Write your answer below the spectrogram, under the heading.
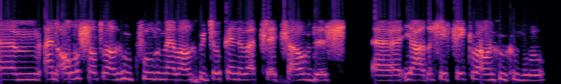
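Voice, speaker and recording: A woman's fairly high voice, monotone and flat, at a moderate pace. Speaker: junior athlete. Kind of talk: interview. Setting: phone call.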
